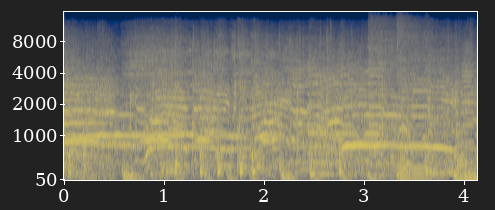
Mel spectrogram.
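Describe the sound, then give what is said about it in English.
A crowd of creatures cheers "hip, hip, hooray" at a royal wedding announcement and toasts the happy couple. Many overlapping voices shout and whoop in a loud, continuous din. “"Hip, hip, hooray!" cheered the creatures, and toasts were made to the happy couple.”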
